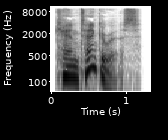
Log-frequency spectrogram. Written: cantankerous

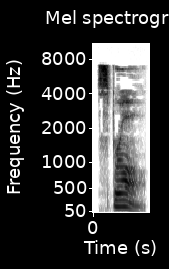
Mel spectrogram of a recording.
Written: sprawl

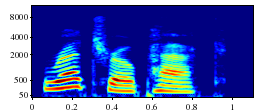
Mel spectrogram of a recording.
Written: retropack

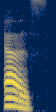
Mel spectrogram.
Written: az

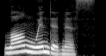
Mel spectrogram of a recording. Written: long-windedness

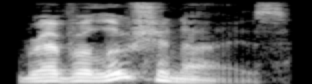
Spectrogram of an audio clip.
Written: revolutionize

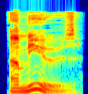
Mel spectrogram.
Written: amuse

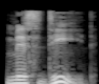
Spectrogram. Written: misdeed

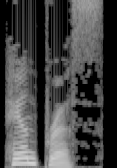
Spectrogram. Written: handpress

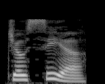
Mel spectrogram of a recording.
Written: josea

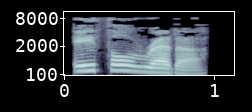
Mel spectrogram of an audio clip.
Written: aethelreda

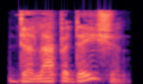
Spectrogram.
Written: dilapidation

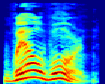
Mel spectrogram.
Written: well-worn

